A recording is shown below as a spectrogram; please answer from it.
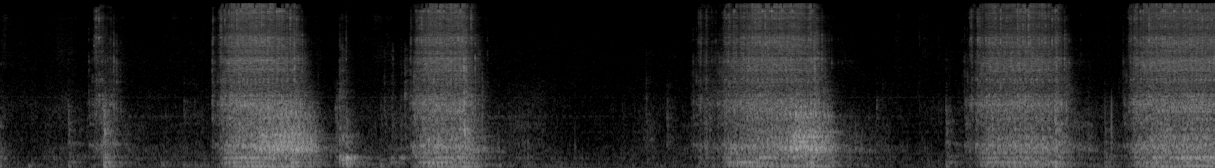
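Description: A sewing machine stitches fabric piping in several loud, rapid runs of a second or two, broken by quieter pauses with soft handling clicks.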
